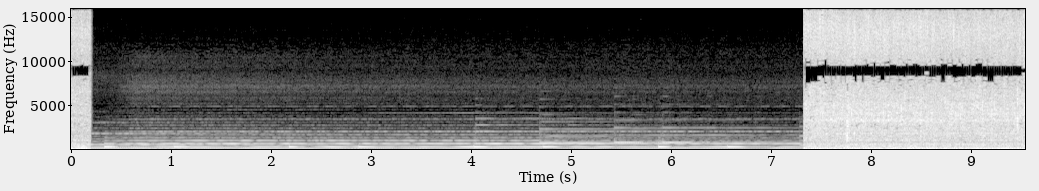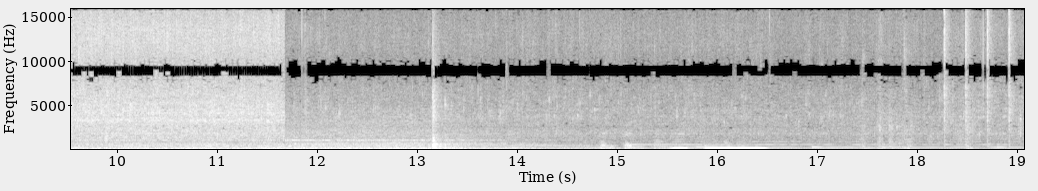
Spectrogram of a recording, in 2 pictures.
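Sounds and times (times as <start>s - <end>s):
soft background music: 0.0s - 19.0s
chicken frying in oil: 7.3s - 19.0s.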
